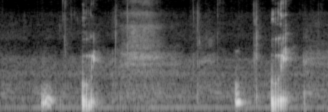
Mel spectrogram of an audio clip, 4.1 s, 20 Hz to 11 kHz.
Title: burping part 5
